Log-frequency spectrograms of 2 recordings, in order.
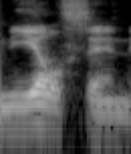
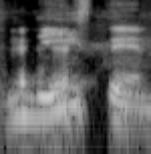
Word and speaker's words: Neeson: I thought it was Liam Nielsen until like high school. So I was like, no, it's Neeson. I was like, oh my god, I've been saying it wrong all these years.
